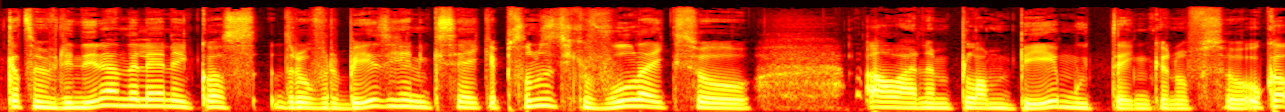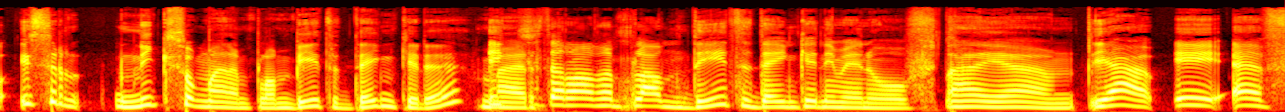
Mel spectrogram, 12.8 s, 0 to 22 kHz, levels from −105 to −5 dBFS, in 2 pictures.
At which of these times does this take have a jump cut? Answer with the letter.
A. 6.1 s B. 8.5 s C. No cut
C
